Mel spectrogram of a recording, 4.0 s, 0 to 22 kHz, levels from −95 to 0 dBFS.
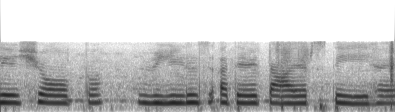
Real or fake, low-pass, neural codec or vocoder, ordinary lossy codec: fake; 5.4 kHz; vocoder, 44.1 kHz, 128 mel bands every 512 samples, BigVGAN v2; none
